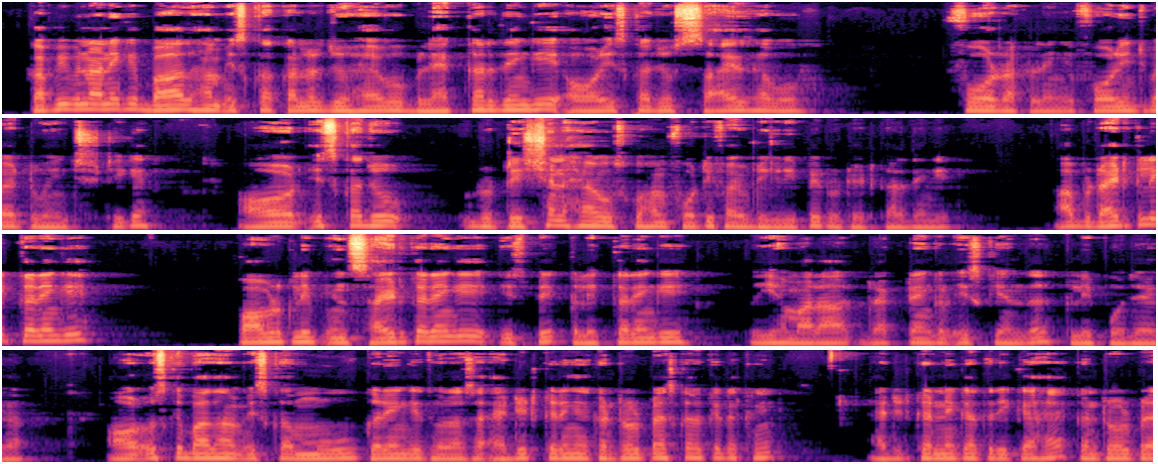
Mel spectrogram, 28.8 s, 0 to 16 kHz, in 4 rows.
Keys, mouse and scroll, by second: 2.3 click, 5.0 click, 8.2 middle click, 8.7-10.3 drag, 13.0-13.5 scroll down 1, 13.5 click, 14.0 right click, 16.6 click, 16.7 click, 18.0-21.5 middle drag, 21.5 ctrl+Num_Lock, 21.6 middle click, 22.0-26.3 ctrl+drag, 26.3 ctrl+z, 27.4 click.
